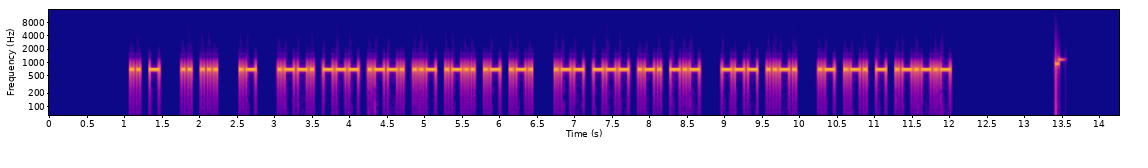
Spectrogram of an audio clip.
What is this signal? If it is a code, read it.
Morse code, heard as a keyed tone, about 28 wpm, 700 Hz. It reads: IT IS A POPULAR WORK OF ART.
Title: Sentences from Top 1000 Words - Review Part 3 - 28wpm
